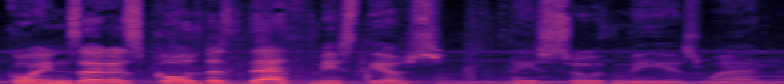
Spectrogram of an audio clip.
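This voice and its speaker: A woman's voice: on the high side, a little slow, lightly acted. An actress playing a devout, teasing young female Greek rebel leader in a video game, with an earnest manner. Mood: grateful. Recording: loud music behind the voice. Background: music.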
